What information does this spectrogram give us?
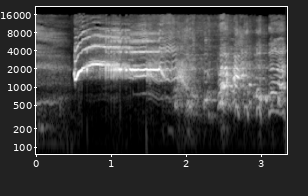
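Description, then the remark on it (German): A person screams as loudly as they can into a drinking glass, trying to shatter it: a loud, high-pitched scream bursts in suddenly, holding a steady shrill pitch for about a second before breaking into breathy, wheezing laughter. The glass does not break. “Ich halte ein Glas und schreie so laut, wie ich kann, rein.”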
